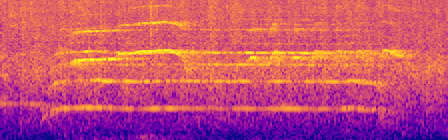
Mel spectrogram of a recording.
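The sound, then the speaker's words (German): During a sermon, an audience applauds a speaker who is about to give a testimony, in a steady, dense wash of clapping for several seconds. A loud, sustained high whistle rings out over it, sliding slightly in pitch before fading. “Gib ihm einen Applaus.”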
